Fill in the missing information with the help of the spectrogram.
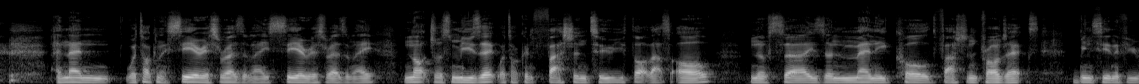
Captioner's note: laughs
